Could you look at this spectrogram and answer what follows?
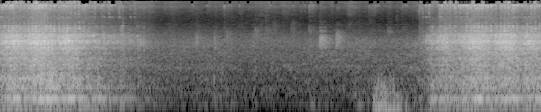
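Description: A sewing machine stitches a strip onto a blouse neckline in quick whirring bursts, pausing in the middle and then starting again, close and clear.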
